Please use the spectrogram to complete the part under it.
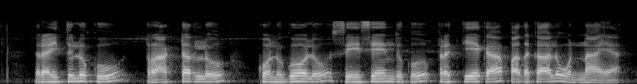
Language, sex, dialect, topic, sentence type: Telugu, male, Utterandhra, agriculture, statement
